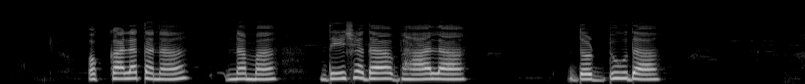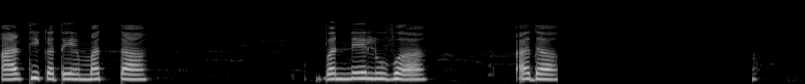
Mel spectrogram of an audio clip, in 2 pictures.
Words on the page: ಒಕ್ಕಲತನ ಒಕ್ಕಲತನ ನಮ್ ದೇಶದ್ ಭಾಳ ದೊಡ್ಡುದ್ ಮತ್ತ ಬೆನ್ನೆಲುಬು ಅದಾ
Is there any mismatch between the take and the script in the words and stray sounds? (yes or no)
yes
